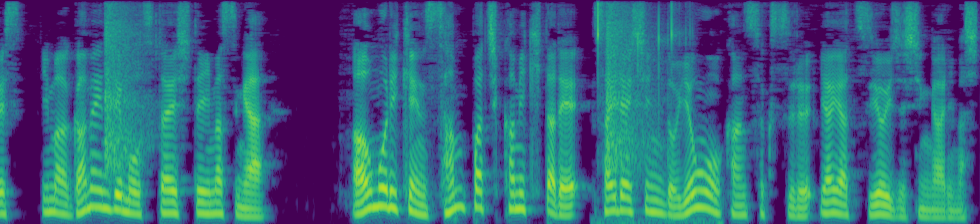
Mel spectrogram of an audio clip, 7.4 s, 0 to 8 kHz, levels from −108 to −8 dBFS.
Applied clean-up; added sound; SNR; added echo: classical method Wiener filter.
